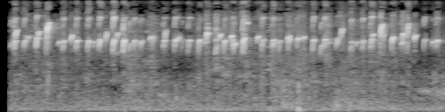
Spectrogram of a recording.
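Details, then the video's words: European goldfinch (Carduelis carduelis) song: a rapid, unbroken stream of bright, tinkling twitters and buzzy trills, high-pitched and fast-paced throughout. "Goldfinch motivating songs"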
